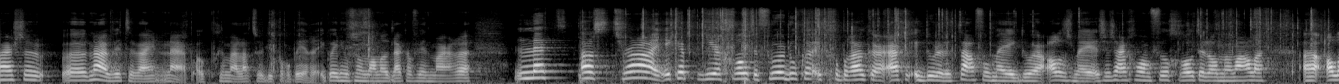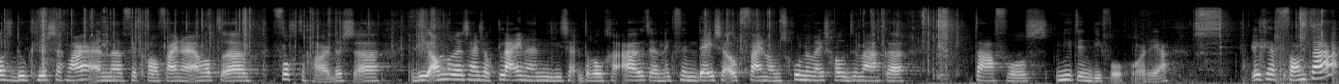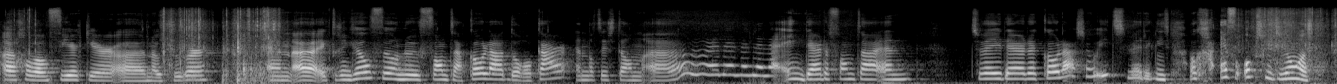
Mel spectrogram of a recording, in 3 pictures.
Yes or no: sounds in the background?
yes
